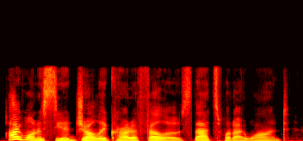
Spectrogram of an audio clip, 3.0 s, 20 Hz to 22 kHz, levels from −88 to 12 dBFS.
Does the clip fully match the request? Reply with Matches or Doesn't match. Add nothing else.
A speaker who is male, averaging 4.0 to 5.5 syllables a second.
Doesn't match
